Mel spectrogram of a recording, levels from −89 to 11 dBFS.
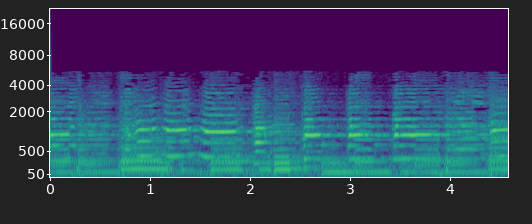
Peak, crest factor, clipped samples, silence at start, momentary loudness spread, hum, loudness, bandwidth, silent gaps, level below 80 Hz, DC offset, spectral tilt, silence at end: -6 dBFS; 14 dB; under 0.1%; 0 s; 8 LU; none; -20 LUFS; 5.8 kHz; none; -36 dBFS; under 0.1%; -11 dB/octave; 0 s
